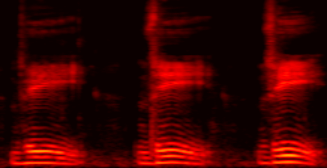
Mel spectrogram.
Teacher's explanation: উপরের দাত নিচের ঠোটের সাথে লাগবে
